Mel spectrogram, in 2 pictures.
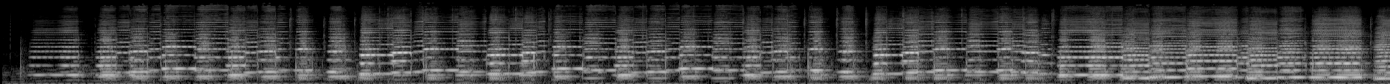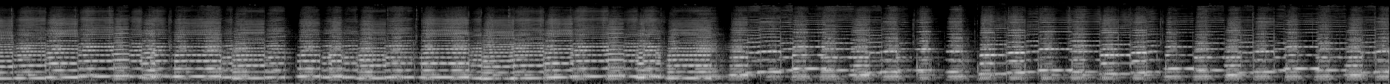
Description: Région ou province Anjou
danse : polka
